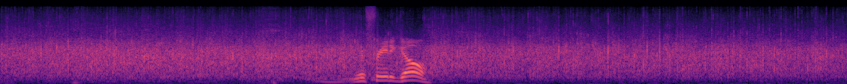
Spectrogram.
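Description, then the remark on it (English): Steady audience applause fills the whole clip as a dense, even wash of clapping, while a man briefly speaks over it partway through. “Friends, let's give these guys a round of applause.”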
